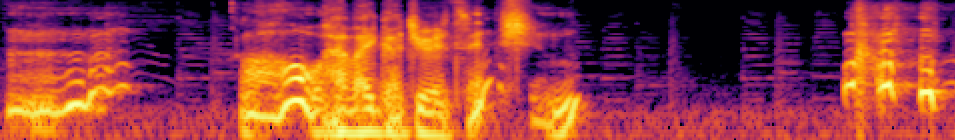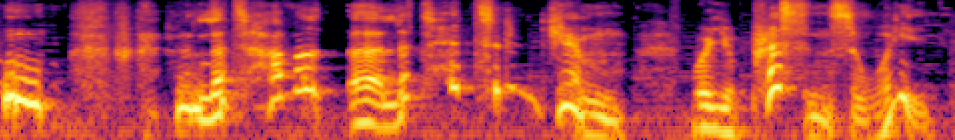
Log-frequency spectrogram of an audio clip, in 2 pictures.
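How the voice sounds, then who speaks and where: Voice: medium pitch, wildly swooping pitch, takes it slowly, husky, faint music behind, exaggerated voice. A performer voicing an evil, mischievous little bear monster in a fan-dubbed game, theatrical and taunting. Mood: gleeful scheming. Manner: theatrical, mock-wounded, taunting.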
